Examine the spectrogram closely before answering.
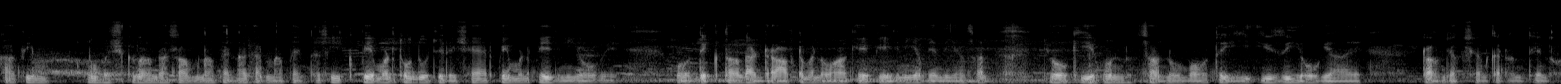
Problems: constant background noise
